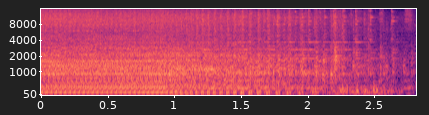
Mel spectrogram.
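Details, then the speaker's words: Craftsman pressure washer (Briggs & Stratton 6.75 hp) after carburetor clean and oil change, running to circulate new oil: even thrumming beat, then coasts down at shutoff; runs normally. "now this machine runs like it's supposed to"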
